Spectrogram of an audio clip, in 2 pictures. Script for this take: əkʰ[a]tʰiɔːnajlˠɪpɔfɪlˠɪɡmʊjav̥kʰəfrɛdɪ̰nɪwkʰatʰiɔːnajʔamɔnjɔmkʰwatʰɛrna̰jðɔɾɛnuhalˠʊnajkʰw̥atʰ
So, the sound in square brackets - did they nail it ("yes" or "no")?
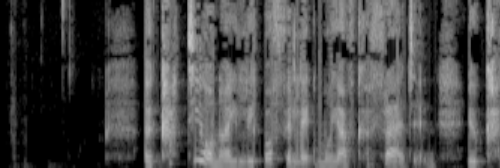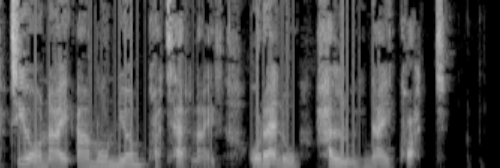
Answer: yes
